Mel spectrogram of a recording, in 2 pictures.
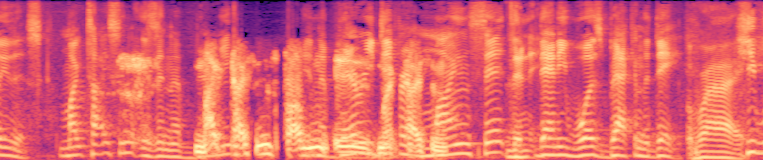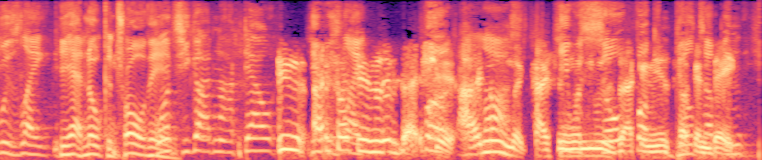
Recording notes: phone call 2 Phoenix Arizona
